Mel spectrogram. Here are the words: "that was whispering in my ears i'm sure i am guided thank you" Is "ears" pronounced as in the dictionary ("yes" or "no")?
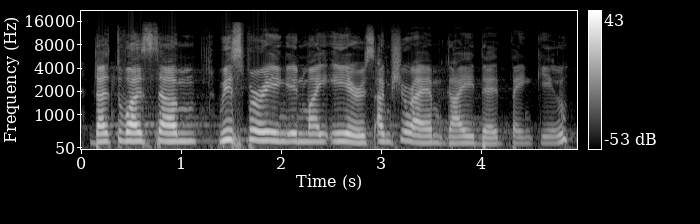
no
